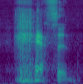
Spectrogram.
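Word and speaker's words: hesed (חֶסֶד): hesed, is you know, the Hebrew, they always have this letter that you got to get that thing going in the back of your throat. It's hesed, okay?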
